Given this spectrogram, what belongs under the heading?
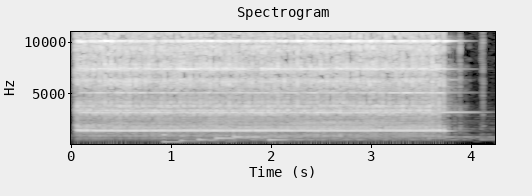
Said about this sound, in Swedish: Eh, och jag hade köpt en, en vanlig väckarklocka eh, för att jag inte skulle väckas av mobilen.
